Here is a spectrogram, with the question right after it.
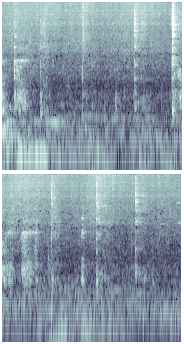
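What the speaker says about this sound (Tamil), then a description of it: "கொஞ்சம் கரைமிளகாம் வதங்கணும்" Red chilies sautéing in a pan, a soft steady sizzle under repeated scraping and stirring strokes of a spoon against the metal, with one sharper clink midway and no talking.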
